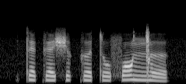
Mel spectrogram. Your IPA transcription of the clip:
t ɛ k ɛ ʃ ə k ə t o f ɔ ŋ͡ǀ ə

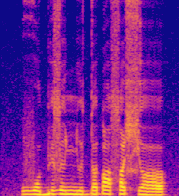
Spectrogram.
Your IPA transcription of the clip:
v o bʲ ɐ z ɘ ɲ ɨ d ɾ ɐ ɗ i sˤ ɨ ɕ ɐ

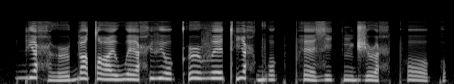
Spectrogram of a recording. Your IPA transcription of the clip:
bʲ ɛ˥ ħ ɦ ə˞˩˧ bʲ ə˞˥˧ tˤ w ɛ˧ w ɛ˥˧ ħ vʲ ɔ˥˧ kʼ ə˞˥ v ɛ˥ tʼ i˥ ħ ɡ w ɔ˧ k pʰ ɛ˧˩ z i˧˩ k n d͡ʒ ə˞˧˩ ħ pʰ ɔ˧˩ k

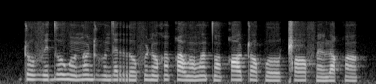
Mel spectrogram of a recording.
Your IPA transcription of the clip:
ʈ o v e d oː w õ n ɔ̃ː ɖʱ õ d æ r o f o ɳ õ χ æ̃ q e w õ lˠ æ̃ t̪ ɑ̃ q ɔː ʈ ɔː p oː ǁ ɔː f æ̃ ɭ e q õ

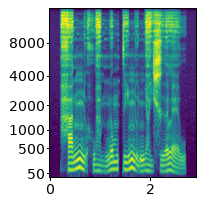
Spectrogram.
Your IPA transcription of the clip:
h a˨˦ n ɲ o̰˧˨ h w a̤˨˩ m n o˧ m t̪ i˨˦ ɲ o̰˧˨ ɲ a̤˨˩ j x ɨ˨˦ ə̯ l ɛ˧˩˨ w

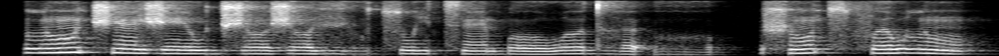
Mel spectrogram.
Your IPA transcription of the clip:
l õ t͡ʃ ɛ̃ ʒ e w d͡ʒ ɤ ʒ ɤ vʲ o̤ t͡s w i t͡s ɛ̃ ɓ o w ɤ dʱ ə ʔ o̤ | ʂ õ t͡s f ə w l õ

